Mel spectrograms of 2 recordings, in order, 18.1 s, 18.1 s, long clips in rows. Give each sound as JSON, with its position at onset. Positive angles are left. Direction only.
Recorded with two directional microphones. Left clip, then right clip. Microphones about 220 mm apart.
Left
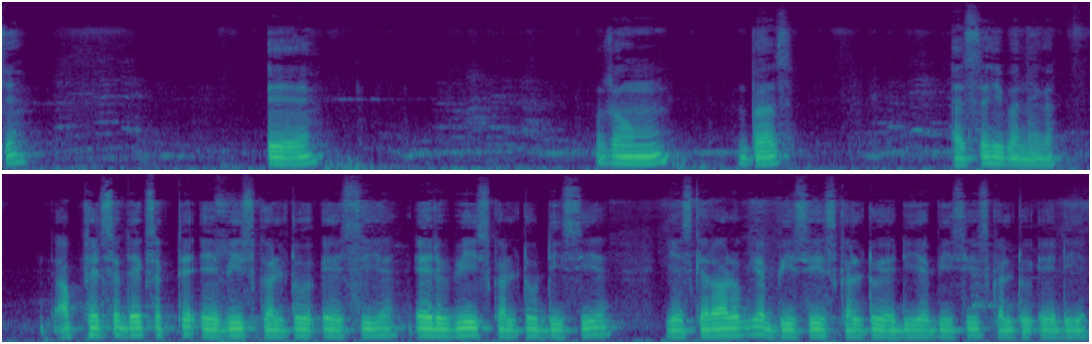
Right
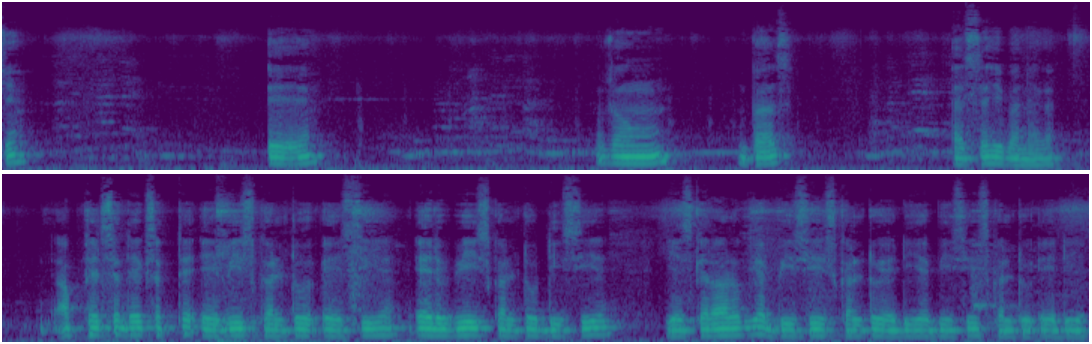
{"t": 2.1, "sound": "speech", "side_deg": 25}
{"t": 4.9, "sound": "speech", "side_deg": 20}
{"t": 7.9, "sound": "speech", "side_deg": 20}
